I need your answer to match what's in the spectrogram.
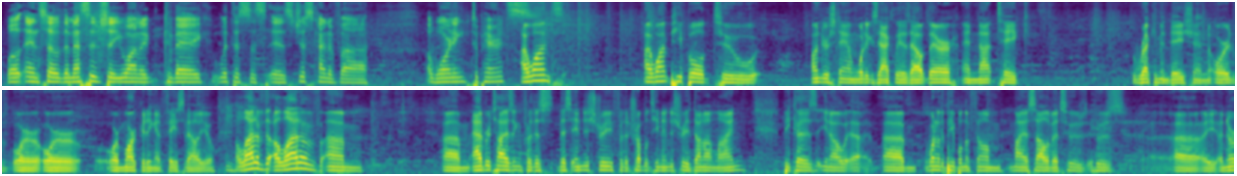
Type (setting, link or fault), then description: setting, busy venue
